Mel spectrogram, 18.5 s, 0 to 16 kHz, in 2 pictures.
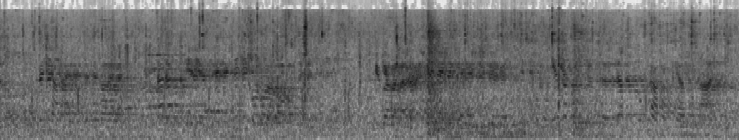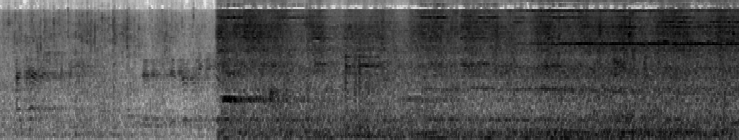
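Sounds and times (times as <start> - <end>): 
metro train rumbling along rails: 11.9 - 18.4
brief high squeal: 15.8 - 18.4.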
